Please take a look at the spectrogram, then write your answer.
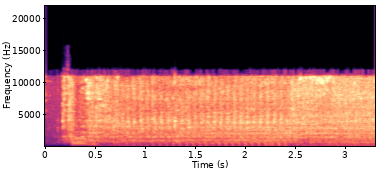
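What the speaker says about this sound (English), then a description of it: "one thing I have noticed with this mower is it does engage the blades" A lawn mower's blades engage with a sudden surge, the engine note jumping into a loud, rough, sustained roar with rapid pulsing, close by, as someone talks over it.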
